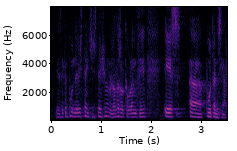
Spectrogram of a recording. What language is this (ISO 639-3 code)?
cat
